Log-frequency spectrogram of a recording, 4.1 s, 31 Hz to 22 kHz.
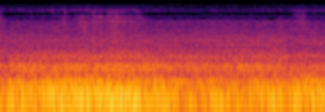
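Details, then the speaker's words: Tesla Model 3 after upper control arm replacement at Tesla service, following 5,500 squeaking km: driving and steering with only steady low road rumble, no squeak or creak; front end quiet. "wird es jetzt richtig und ich muss lenken und alles und es ist einfach mucksmäuschenstill"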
